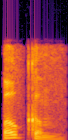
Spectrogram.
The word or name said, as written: Bochum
